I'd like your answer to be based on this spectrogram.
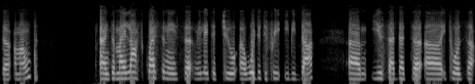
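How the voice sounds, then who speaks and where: A woman's voice: medium pitch, no echo. A woman financial analyst asks her questions politely and carefully on an earnings call, with plenty of fillers. The phone line is dry and muffled, with no room sound.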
